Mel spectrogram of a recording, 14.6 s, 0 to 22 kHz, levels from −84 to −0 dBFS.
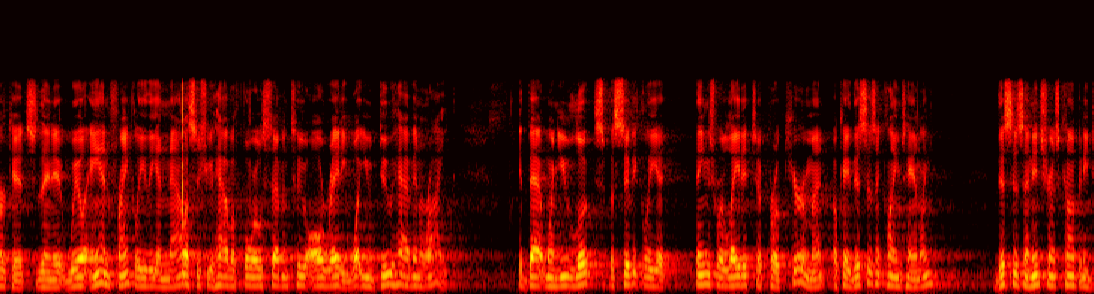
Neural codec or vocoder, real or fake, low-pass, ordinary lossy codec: none; real; 7.2 kHz; Opus, 64 kbps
